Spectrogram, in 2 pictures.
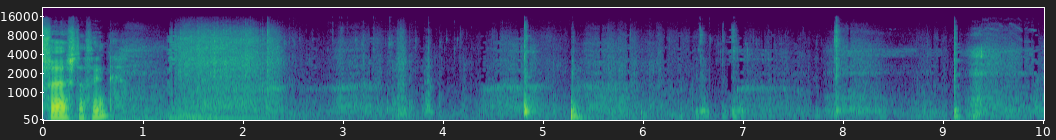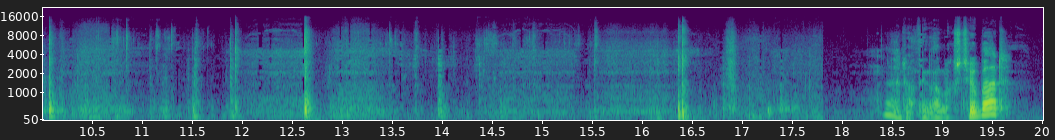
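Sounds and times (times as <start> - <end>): curtain fabric rustling: 1.2 - 2.6.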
